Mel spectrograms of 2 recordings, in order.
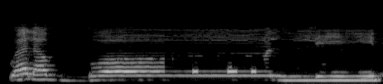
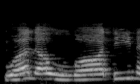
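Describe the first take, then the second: First: വലദ്ദാലീൻ chanted very slowly with a heavy dad; sung, draw it out melodically, full-mouthed; sung, teacher reciting the corrected ending; sung, correct recitation. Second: വലദ്ദാലീൻ with a light d like normal dal; teacher showing the mistake to avoid; wrong light dal. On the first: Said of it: "ദ്വാദാണ്". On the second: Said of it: "എന്നല്ല". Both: Shown as a demonstration.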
